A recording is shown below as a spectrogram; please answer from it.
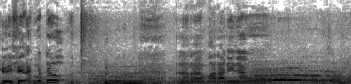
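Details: A very large head of cattle being unloaded lows with a long nasal moo that holds a steady tone for about three seconds, after some rattling and clatter.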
